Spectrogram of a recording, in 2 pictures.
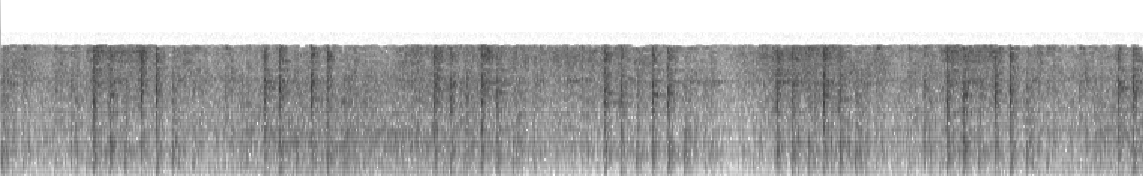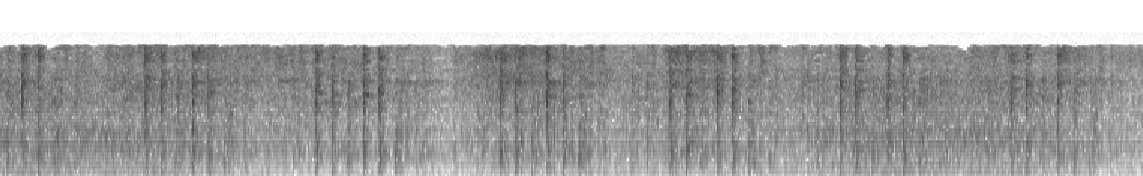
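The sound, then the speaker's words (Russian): The accordion gangway between railway carriages rumbles and clatters in a loud, continuous rattle, with rhythmic clacking pulses recurring throughout. “я открыл дверь и вошел в грохочущую гармошку перехода между вагонами.”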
